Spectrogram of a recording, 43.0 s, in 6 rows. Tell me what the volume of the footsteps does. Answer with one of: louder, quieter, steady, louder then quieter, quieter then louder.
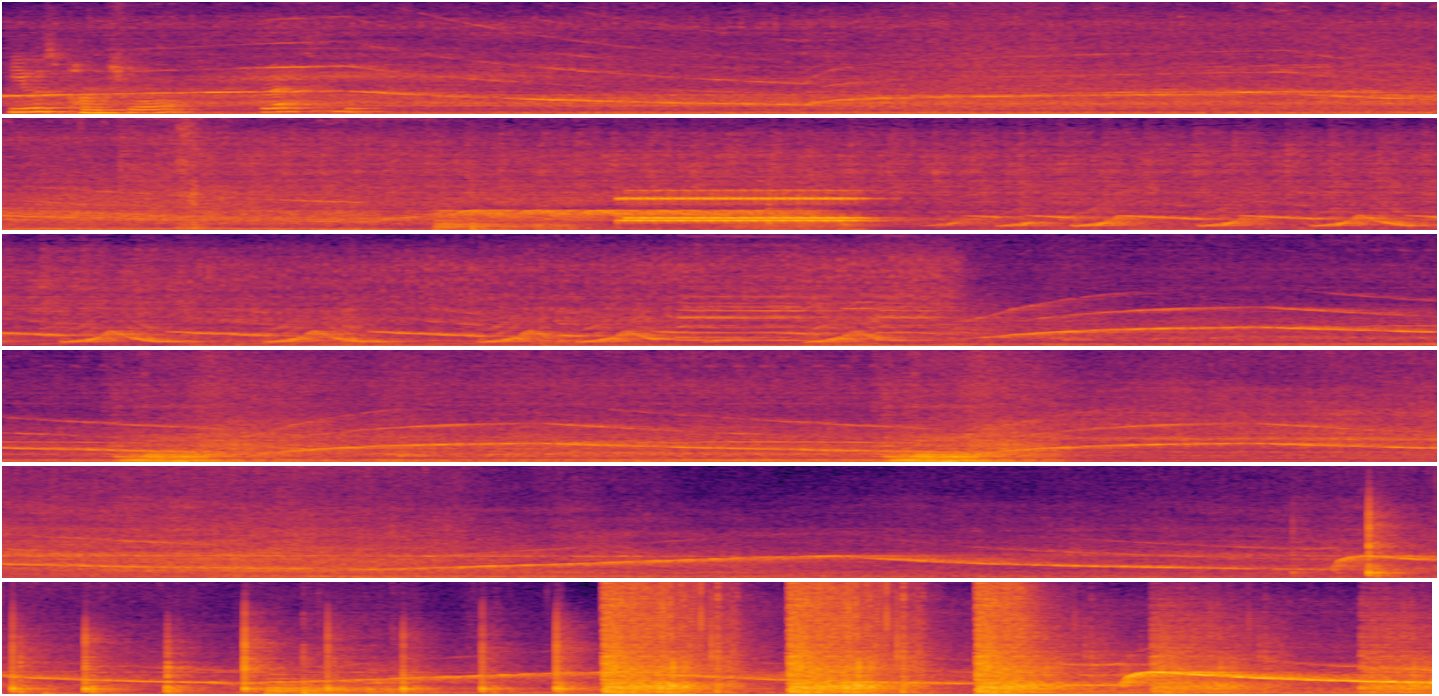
louder then quieter.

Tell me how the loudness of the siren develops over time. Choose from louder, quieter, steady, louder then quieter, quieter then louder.
louder.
